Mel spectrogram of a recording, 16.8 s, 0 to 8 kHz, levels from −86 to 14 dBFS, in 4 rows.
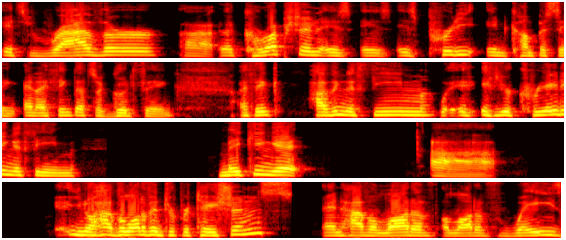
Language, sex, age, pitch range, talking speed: English, male, 20-39, 145-175 Hz, 165 wpm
